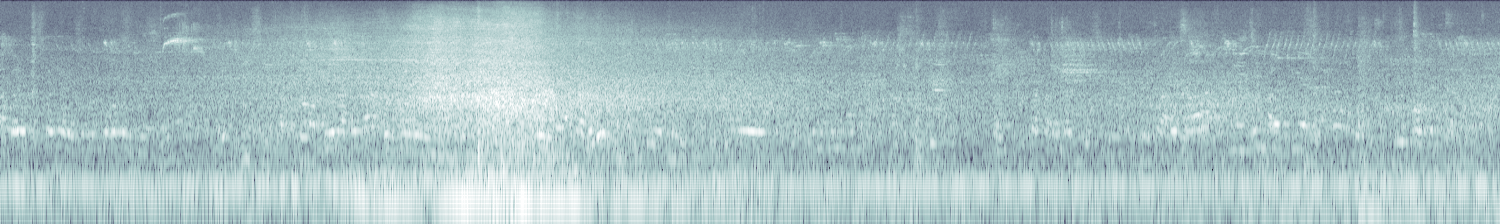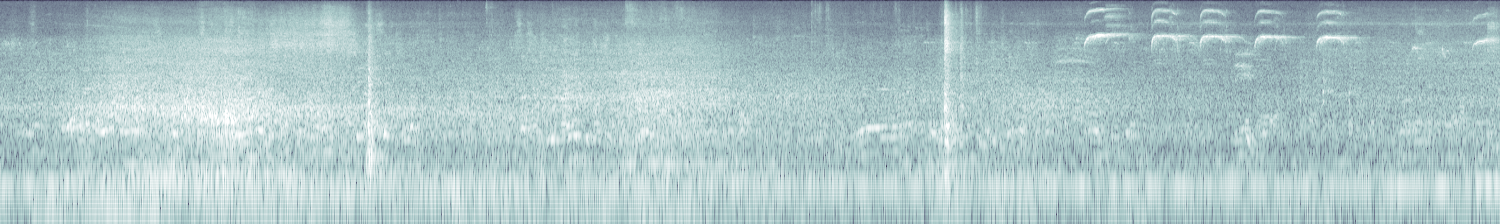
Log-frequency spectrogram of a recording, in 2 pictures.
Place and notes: Impasse Guidotti, Nice, France - morning traffic & birds
The morning traffic and birds. The speech and thuds you can hear come from men setting up the vegetable stall across the road.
